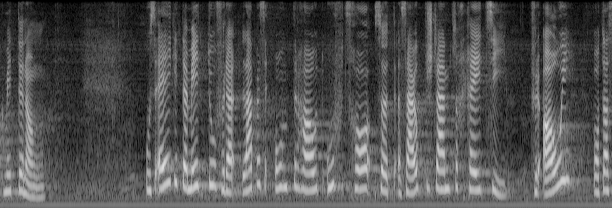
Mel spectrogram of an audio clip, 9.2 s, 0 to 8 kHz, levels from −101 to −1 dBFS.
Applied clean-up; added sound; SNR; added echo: none; none; none; none.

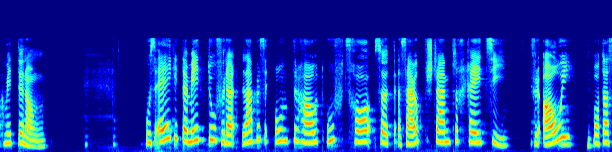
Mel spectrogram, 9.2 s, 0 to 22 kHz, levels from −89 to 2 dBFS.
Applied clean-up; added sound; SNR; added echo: neural mask model DeepFilterNet 3.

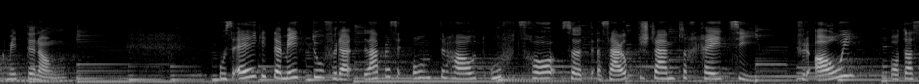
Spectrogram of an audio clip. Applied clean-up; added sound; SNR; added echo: none; Guitar; 8 dB; none.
